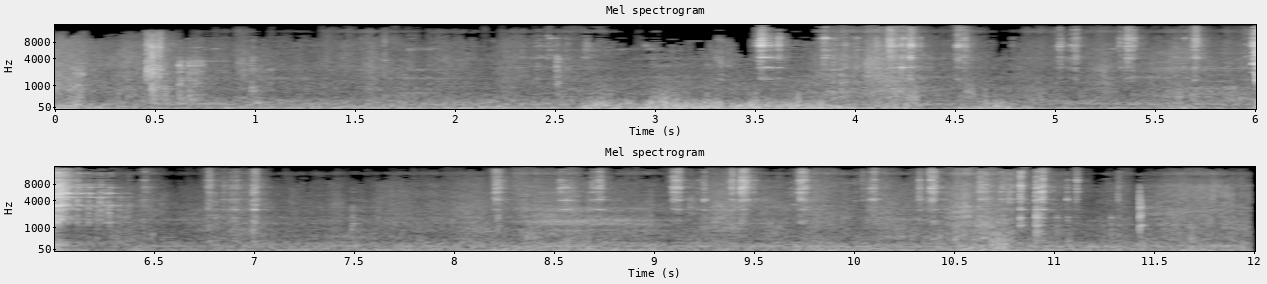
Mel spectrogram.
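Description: Small metal clinks and knocks from hardware being handled: the bolts, bracket and regulator of a gas service riser, with one sharper knock about six seconds in.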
